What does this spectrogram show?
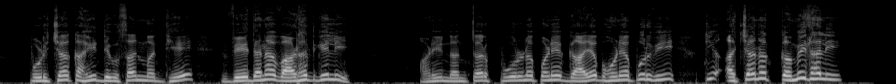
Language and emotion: Marathi, surprised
